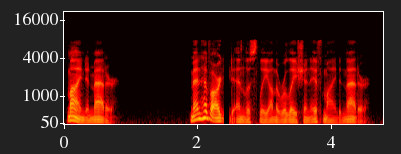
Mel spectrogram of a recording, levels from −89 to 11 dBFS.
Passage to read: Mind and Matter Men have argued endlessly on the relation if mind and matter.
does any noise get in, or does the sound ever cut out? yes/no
yes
